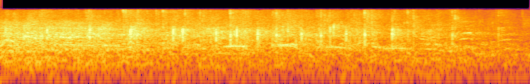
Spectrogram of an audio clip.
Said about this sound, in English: I don't know if that applause was a good thing. It's not what I expected just now.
